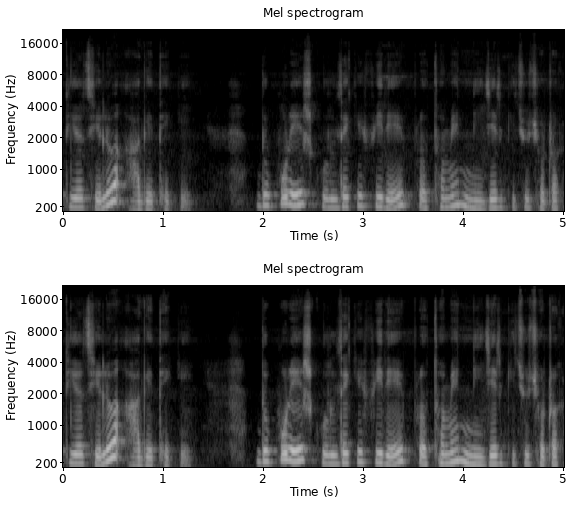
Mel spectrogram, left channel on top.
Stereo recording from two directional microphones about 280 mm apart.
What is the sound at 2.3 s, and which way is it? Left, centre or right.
Speech, right.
